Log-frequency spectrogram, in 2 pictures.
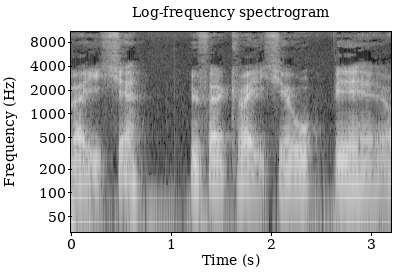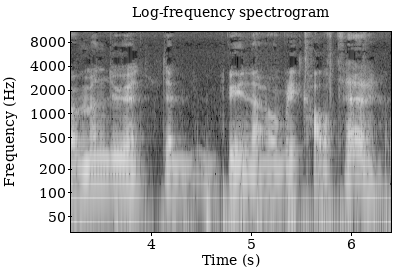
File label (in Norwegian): kveikje, Numedalsmål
